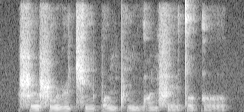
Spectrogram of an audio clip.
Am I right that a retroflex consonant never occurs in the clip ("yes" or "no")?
no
